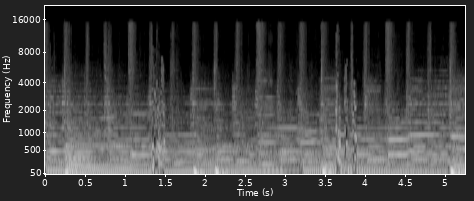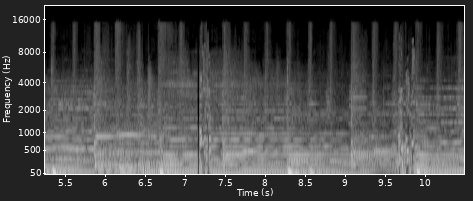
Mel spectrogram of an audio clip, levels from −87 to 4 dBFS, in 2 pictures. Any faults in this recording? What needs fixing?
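Frames out of order at 1.33–1.49 s, 3.63–3.90 s, 7.15–7.32 s and 9.66–9.87 s: two adjacent runs of frames were decoded swapped, so each stretch plays with its halves exchanged, a garbled flutter. The swapped blocks are about 52, 104, 52 and 78 ms long. To prevent this, reorder packets by sequence number or timestamp in a jitter buffer before decoding.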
